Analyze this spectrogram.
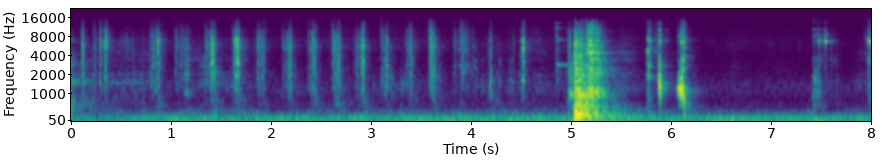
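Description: Screwdriver turning the brass main jet back into a small-engine carburetor body, giving a quick, even run of light clicks, about five a second. About five seconds in a louder, short clatter, then a few scattered clicks.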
